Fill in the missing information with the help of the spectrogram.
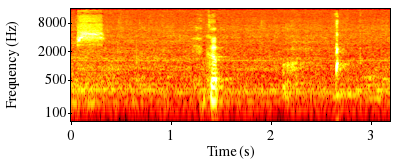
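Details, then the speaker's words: Baby's first hiccups: two brief, soft hiccup sounds a little over a second apart in a quiet room, with faint breath noise between. "She hiccup? She hiccuping, huh? Look at baby hiccup."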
